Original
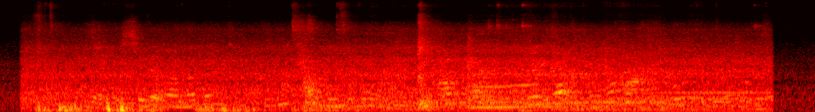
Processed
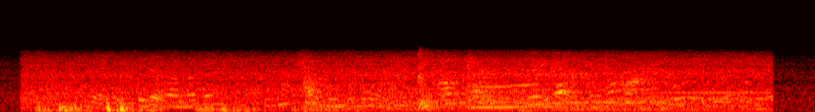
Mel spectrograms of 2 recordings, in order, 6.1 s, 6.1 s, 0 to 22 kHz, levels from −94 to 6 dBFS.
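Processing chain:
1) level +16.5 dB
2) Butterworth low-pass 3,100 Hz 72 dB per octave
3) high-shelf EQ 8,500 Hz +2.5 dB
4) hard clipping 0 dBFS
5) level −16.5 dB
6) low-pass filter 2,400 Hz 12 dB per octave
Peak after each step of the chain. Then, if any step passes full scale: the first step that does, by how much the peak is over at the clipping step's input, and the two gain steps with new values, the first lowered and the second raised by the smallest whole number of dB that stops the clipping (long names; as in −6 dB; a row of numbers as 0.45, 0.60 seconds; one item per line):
−2.0, −2.0, −2.0, −2.0, −18.5, −18.5 dBFS
no step passes full scale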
